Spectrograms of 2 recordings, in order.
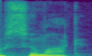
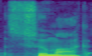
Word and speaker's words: sumac: You throw sumac on top of that. Was and in it? Farsi, we call it sumac, but it's sumac is in the way you pronounce it in English.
